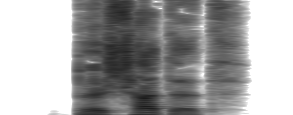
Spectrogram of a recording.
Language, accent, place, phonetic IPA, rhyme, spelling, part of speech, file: German, Germany, Berlin, [bəˈʃatət], -atət, beschattet, verb, De-beschattet.ogg
- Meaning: 1. past participle of beschatten 2. inflection of beschatten: third-person singular present 3. inflection of beschatten: second-person plural present 4. inflection of beschatten: plural imperative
